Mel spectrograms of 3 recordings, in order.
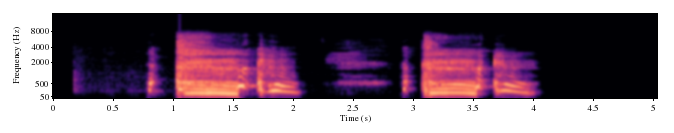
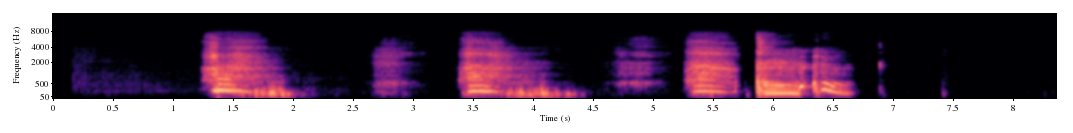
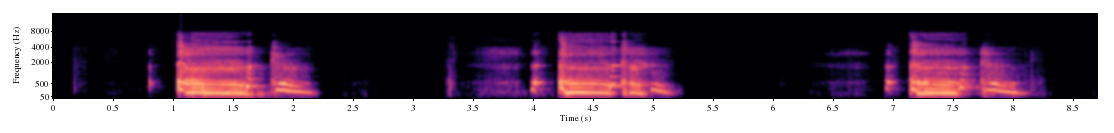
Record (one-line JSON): {"cough_length": "5.0 s", "cough_amplitude": 32768, "cough_signal_mean_std_ratio": 0.51, "exhalation_length": "8.4 s", "exhalation_amplitude": 32755, "exhalation_signal_mean_std_ratio": 0.4, "three_cough_length": "8.7 s", "three_cough_amplitude": 32767, "three_cough_signal_mean_std_ratio": 0.45, "survey_phase": "alpha (2021-03-01 to 2021-08-12)", "age": "18-44", "gender": "Female", "wearing_mask": "No", "symptom_cough_any": true, "symptom_fatigue": true, "symptom_fever_high_temperature": true, "symptom_headache": true, "symptom_change_to_sense_of_smell_or_taste": true, "symptom_loss_of_taste": true, "symptom_onset": "3 days", "smoker_status": "Never smoked", "respiratory_condition_asthma": false, "respiratory_condition_other": false, "recruitment_source": "Test and Trace", "submission_delay": "2 days", "covid_test_result": "Positive", "covid_test_method": "RT-qPCR", "covid_ct_value": 16.0, "covid_ct_gene": "ORF1ab gene", "covid_ct_mean": 16.4, "covid_viral_load": "4300000 copies/ml", "covid_viral_load_category": "High viral load (>1M copies/ml)"}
